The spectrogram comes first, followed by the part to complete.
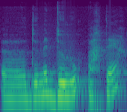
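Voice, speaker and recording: Young woman w/ telling her story, mellow voice, echoey room. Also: fairly low pitch, measured pace. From Tunisia. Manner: thoughtful, searches for words, animated when telling stories. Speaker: guest. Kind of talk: casual interview storytelling. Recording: roomy echo.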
